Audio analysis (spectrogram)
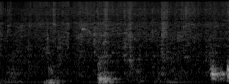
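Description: Mussels and clams, together with small shrimp, sizzle steadily in a hot frying pan, with a few soft clattering thumps as the shellfish is tossed and shaken around; moderately loud, no talking.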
